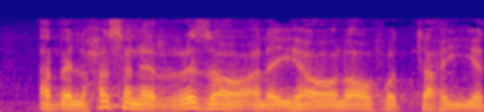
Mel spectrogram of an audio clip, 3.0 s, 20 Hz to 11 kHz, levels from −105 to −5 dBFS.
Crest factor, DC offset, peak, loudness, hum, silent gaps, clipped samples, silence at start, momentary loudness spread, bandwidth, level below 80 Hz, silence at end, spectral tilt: 14 dB; under 0.1%; -12 dBFS; -26 LUFS; none; none; under 0.1%; 0.25 s; 5 LU; 6.4 kHz; -64 dBFS; 0 s; -8 dB/octave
